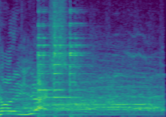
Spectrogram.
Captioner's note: bell ringing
